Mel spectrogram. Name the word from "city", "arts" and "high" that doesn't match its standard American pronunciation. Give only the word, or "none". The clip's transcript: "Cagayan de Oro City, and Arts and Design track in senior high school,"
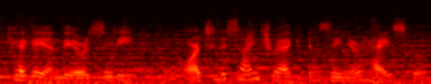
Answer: arts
